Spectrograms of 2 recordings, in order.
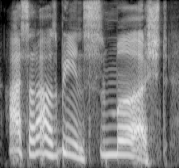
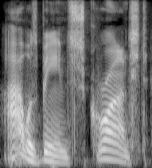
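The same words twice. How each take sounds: First: Said again much higher; higher retake. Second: Said in the usual way. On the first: Shown as a demonstration. Reader fixing the word, voice jumping high.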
